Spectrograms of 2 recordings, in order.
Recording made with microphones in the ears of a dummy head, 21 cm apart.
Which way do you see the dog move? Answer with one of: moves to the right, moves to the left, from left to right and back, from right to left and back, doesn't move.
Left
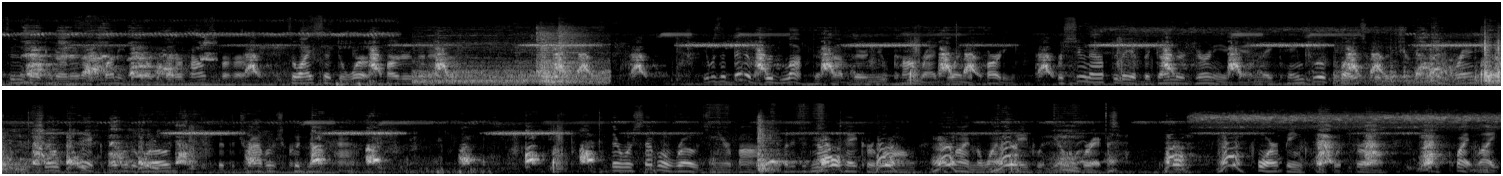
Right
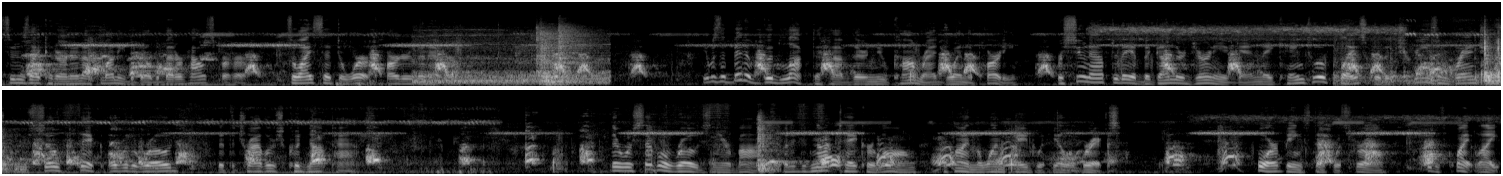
from left to right and back.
